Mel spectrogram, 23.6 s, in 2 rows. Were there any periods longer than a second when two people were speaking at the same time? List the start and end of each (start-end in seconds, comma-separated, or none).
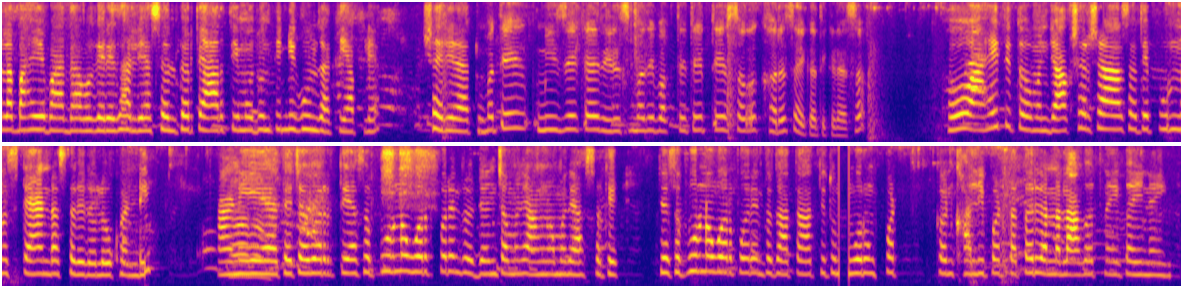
none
